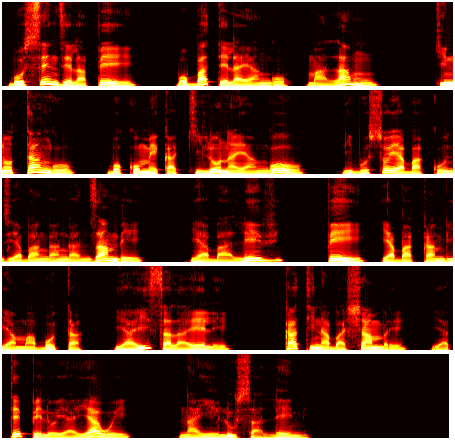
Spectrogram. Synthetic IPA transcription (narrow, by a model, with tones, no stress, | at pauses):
bo˦sɛ˦nze˨la˨pe˦ | bo˦ba˦te˨la˨ja˨ŋɡo˦ma˨la˦mu˨ | ki˦no˦ta˦ŋɡo˨ | bo˨ko˨mɛ˨ka˨ki˨lo˦na˨ja˨ŋɡo˦ | li˨bo˨so˦ja˨ba˨ko˨nzi˨ja˨ba˨ŋɡa˨ŋɡa˨nza˦mbe˨ | ja˨ba˨le˦vi˦ | pe˦ja˨ba˨ka˨mbi˨ja˨ma˨bo˦ta˨ | ja˨i˦sa˨la˨e˦le˨ | ka˦ti˨na˨ba˨ʃa˦mbʁe˨ | ja˨te˦pe˨lo˨ja˨ja˦we˨ | na˨je˨lu˦sa˨lɛ˦mi˨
